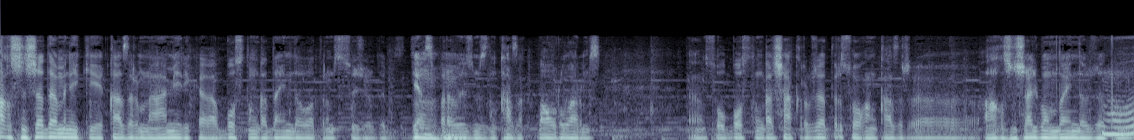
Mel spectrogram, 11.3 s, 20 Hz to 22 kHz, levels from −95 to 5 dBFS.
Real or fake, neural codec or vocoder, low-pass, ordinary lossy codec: real; none; none; none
